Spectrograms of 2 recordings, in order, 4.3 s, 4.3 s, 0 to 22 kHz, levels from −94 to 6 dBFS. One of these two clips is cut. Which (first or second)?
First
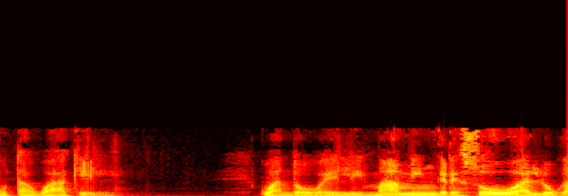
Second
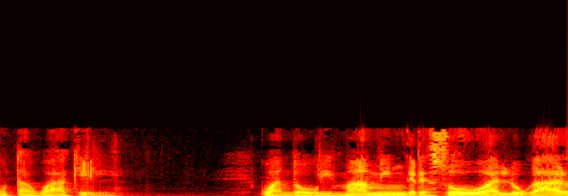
second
